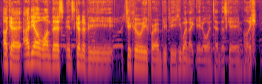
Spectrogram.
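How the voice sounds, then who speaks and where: A man co-casting an esports stream in a casual, playful chat, quick to tease and joke. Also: on the low side, fairly even intonation, soft background music. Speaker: esports co-caster.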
